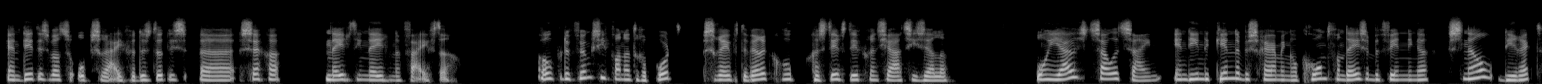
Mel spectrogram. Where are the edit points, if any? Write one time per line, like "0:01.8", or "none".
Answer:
none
